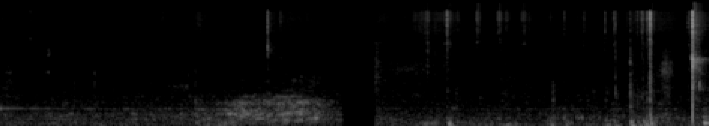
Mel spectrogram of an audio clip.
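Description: Faint key presses on a computer keyboard, Control and brightness keys, come as scattered soft clicks and taps, quiet and close, with a brief murmur of background noise before them.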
